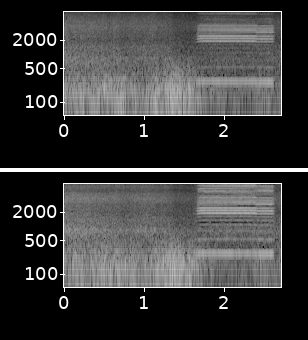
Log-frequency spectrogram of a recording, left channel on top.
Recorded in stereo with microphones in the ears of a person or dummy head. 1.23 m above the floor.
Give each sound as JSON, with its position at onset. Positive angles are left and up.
{"t": 1.6, "sound": "a car horn", "side_deg": -50}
